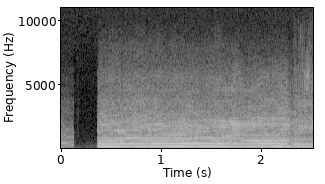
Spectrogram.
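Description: A Volkswagen rally car at the 1993 Turva Rallisprint roars past under load, a loud sustained engine note with steady harmonic tones that bend slightly near the end, following a brief dip in level.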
